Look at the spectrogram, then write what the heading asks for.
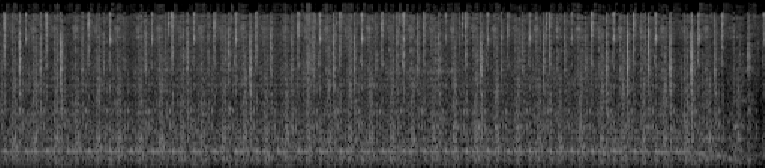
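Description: Sewing machine stitching steadily through thick fabric-wrapped rope with a large jean needle, a continuous fast mechanical whir with rapid needle ticks, close and alone.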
